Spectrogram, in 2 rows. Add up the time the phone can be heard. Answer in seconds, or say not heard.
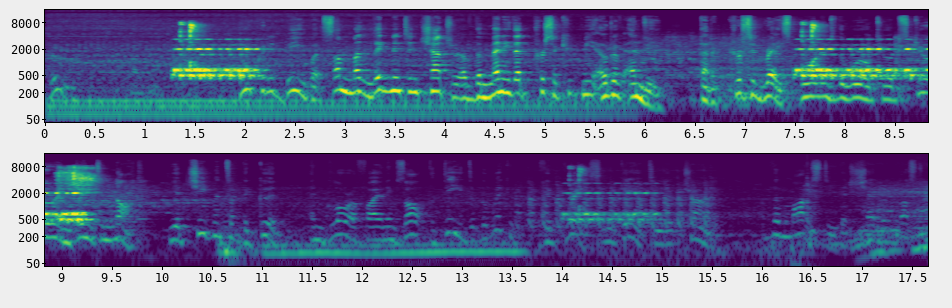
4 s.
